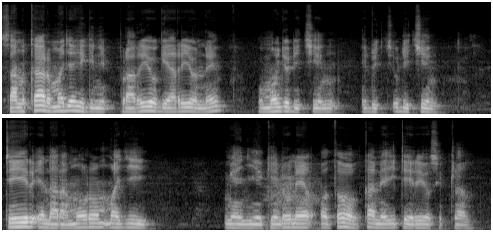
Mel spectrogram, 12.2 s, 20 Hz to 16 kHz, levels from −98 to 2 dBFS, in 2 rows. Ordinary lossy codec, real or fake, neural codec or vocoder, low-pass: none; fake; codec, 44.1 kHz, 7.8 kbps, Pupu-Codec; 14.4 kHz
